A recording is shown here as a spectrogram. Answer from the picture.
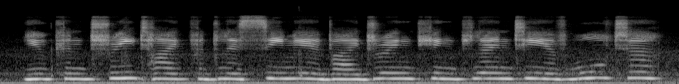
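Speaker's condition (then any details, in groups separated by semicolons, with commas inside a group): Cerebral palsy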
